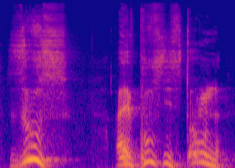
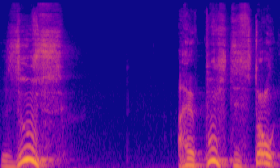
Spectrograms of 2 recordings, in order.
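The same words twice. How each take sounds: First: Much louder and higher, slow and strained hero voice; Kratos impression. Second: First try at a big mythic shout, much louder and higher; Sisyphus voice. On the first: Streamer's announced Kratos take, loud slow strained roar. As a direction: roar it at Zeus like a furious god-killer. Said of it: "I'm gonna do my best Kratos impression". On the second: Acted. Streamer reading the meme to Zeus, loud mythic shout. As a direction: belt it out to the god, booming.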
